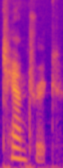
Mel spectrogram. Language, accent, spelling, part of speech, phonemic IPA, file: English, US, tantric, adjective, /ˈtæntɹɪk/, En-us-tantric.ogg
- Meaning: 1. Related to Vajrayana Buddhism 2. Related to any of several branches of yoga or esoteric traditions rooted in India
